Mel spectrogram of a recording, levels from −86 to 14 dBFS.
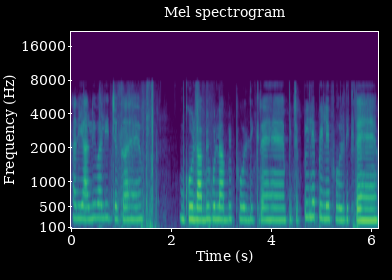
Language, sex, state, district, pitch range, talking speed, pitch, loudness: Hindi, female, Chhattisgarh, Raipur, 240-260 Hz, 165 wpm, 245 Hz, -19 LUFS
